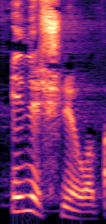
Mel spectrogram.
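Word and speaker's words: Inis Nua: And it's Inishnewa, by the way. – Inishnewa, pardon me. I normally say it right, and then this time I didn't.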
